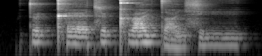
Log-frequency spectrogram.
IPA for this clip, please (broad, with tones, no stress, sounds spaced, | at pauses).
t̪ ɵ˧ t̚ kʰ ɛː˧ t͡s ɵ˥ t̚ kʷʰ aː˥ j t̪ aː˨˩ j s iː˨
